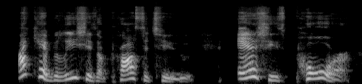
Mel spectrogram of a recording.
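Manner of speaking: snobby, sniffy, looking-down, disbelieving tone. Mocking how a man on a show sounded: imitating a snobbish remark. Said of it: "He said that like she was a prostitute who was poor".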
